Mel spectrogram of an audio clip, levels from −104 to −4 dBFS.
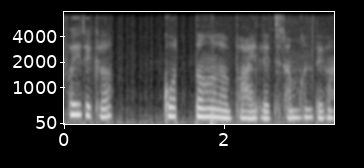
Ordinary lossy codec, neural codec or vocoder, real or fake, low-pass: none; none; real; 7.2 kHz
